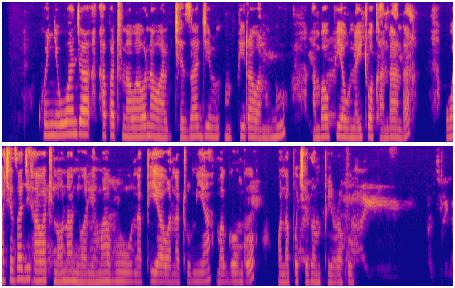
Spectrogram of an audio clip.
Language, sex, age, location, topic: Swahili, female, 25-35, Kisii, education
